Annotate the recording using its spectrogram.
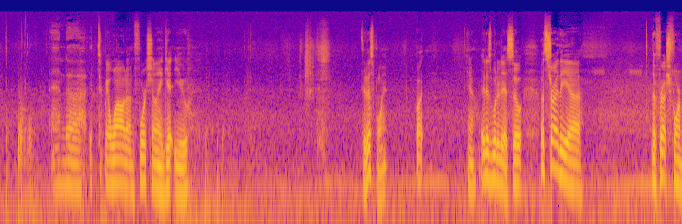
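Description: A young man talks casually and close up into a clip-on microphone.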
